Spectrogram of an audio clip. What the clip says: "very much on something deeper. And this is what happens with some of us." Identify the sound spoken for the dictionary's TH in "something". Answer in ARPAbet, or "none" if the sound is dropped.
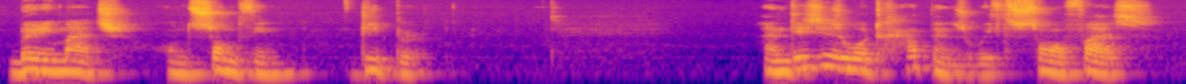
TH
